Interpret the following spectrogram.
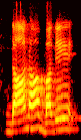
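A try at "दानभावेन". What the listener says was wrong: No. Not There is no dhana. You are making a short vowel to a long vowel and long vowel to a short vowel. Dana bhavena. You understand the mistake?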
